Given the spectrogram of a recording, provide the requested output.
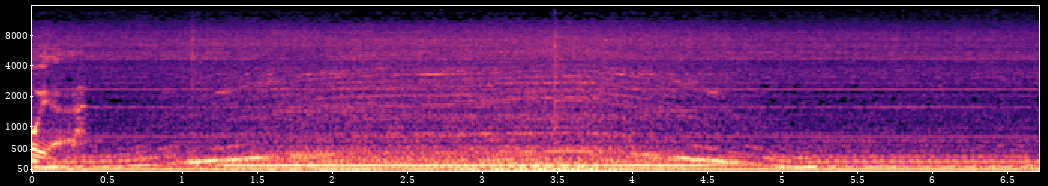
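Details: BMW E31 840Ci EV conversion on a test run of the Siemens motor, inverter and power steering pump integration: a smooth electric whine rises as the throttle opens, holds, then falls back evenly; normal, healthy EV motor revving.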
